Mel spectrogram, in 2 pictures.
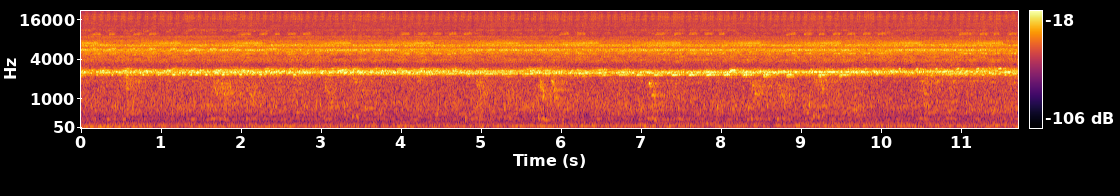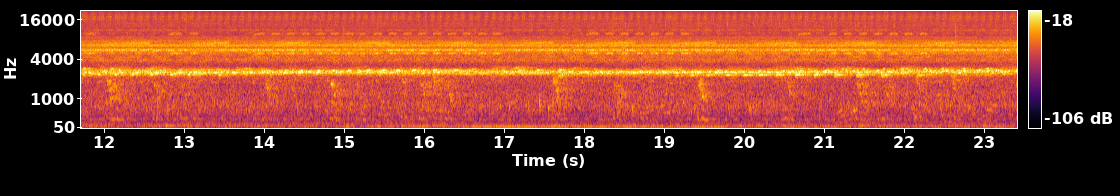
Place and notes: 桃米巷, 桃米里 - Frogs sound
Ecological pool, Frogs chirping
Zoom H2n MS+XY
Puli Township, 桃米巷16號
